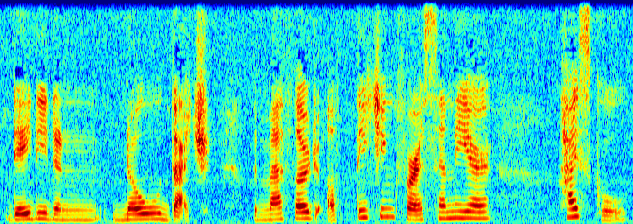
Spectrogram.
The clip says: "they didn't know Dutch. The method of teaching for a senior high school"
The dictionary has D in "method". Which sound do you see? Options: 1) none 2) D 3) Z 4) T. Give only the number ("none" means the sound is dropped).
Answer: 2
